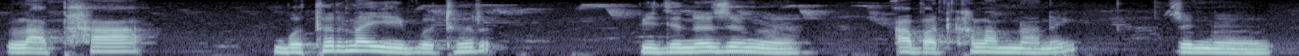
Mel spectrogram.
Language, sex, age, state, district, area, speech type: Bodo, female, 45-60, Assam, Chirang, rural, spontaneous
